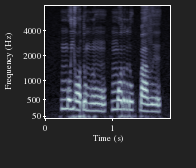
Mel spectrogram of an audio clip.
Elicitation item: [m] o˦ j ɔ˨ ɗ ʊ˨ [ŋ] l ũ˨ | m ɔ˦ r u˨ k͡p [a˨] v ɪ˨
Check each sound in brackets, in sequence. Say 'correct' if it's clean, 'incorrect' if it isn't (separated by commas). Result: correct, incorrect, correct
